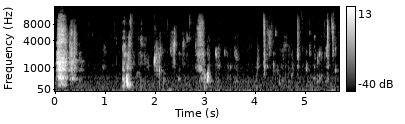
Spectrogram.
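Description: A man chewing a mouthful of burrito: irregular wet mouth clicks and lip smacks, with a louder smack right at the start.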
